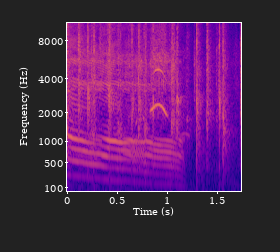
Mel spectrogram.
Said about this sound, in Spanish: Gracias, eres Dios muchachos, aplauso.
